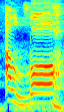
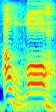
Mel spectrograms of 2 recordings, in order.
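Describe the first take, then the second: First: The first vowel is a fully open a. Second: The first vowel is a fully open a.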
